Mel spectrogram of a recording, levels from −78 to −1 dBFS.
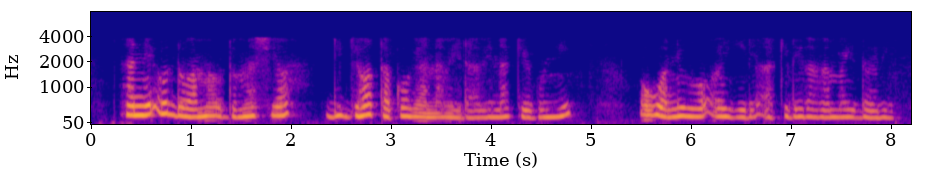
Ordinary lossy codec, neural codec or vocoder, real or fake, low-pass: AAC, 16 kbps; codec, 16 kHz, 6 kbps, DAC; fake; 7.2 kHz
